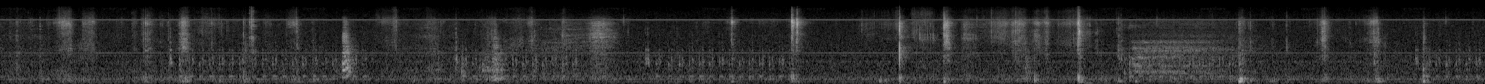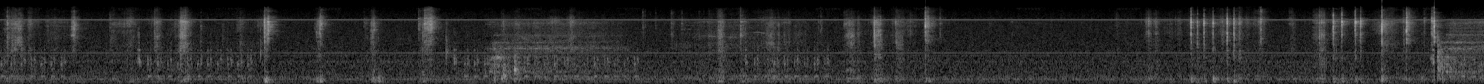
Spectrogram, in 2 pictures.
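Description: Hand carving tool scraping and cutting into pumpkin flesh: irregular sharp clicks and scrapes, with a few longer scraping strokes and a quick run of clicks near the end.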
